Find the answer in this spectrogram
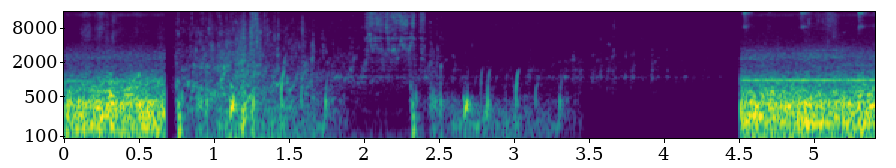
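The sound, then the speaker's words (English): A brewed drink pours steadily from a Rico flask into a paper cup, a gurgling stream with small splashes that thins to drips and stops, followed by a burst of background noise. “Um, so I'll whap you on pause while I pour it into a cup and I'll be back with you in just a minute.”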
